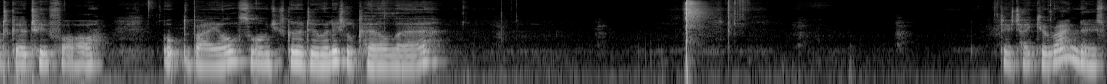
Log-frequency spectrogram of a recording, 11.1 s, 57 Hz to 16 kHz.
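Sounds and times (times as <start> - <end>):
wire cutters snipping wire: 6.8 - 7.5.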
